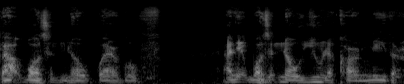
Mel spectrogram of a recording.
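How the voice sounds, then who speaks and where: A man puts on a raspy, gruff character voice with a West Country accent. It sits very deep and low, in a monotone, flat intonation. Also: moderate pace. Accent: rural West Country dialect. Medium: read story. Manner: gruff, plain-spoken.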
